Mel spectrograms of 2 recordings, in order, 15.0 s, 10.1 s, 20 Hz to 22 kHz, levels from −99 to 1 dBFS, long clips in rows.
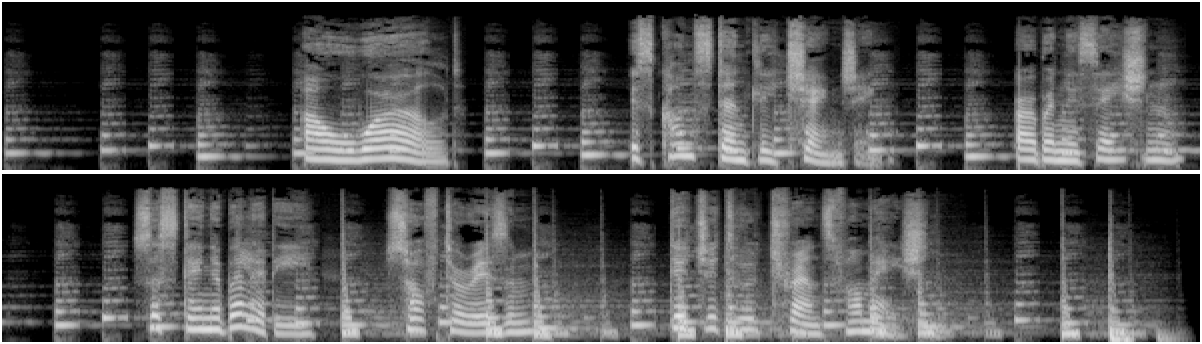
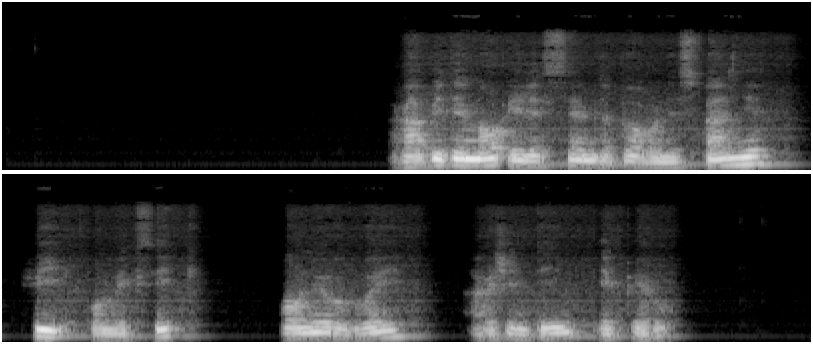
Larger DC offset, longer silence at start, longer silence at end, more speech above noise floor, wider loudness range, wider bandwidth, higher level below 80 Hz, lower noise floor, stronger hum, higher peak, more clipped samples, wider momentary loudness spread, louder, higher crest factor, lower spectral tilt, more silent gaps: neither; second, 0.05 s vs 2.45 s; second, 0.15 s vs 0.9 s; second, 29 dB vs 68 dB; second, 2 LU vs 6 LU; first, 16 kHz vs 11 kHz; first, -42 dBFS vs -56 dBFS; second, -48 dBFS vs -89 dBFS; neither; first, -2 dBFS vs -6 dBFS; neither; about the same, 16 LU vs 14 LU; about the same, -20 LUFS vs -22 LUFS; about the same, 18 dB vs 16 dB; second, -4 dB/octave vs -9 dB/octave; neither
